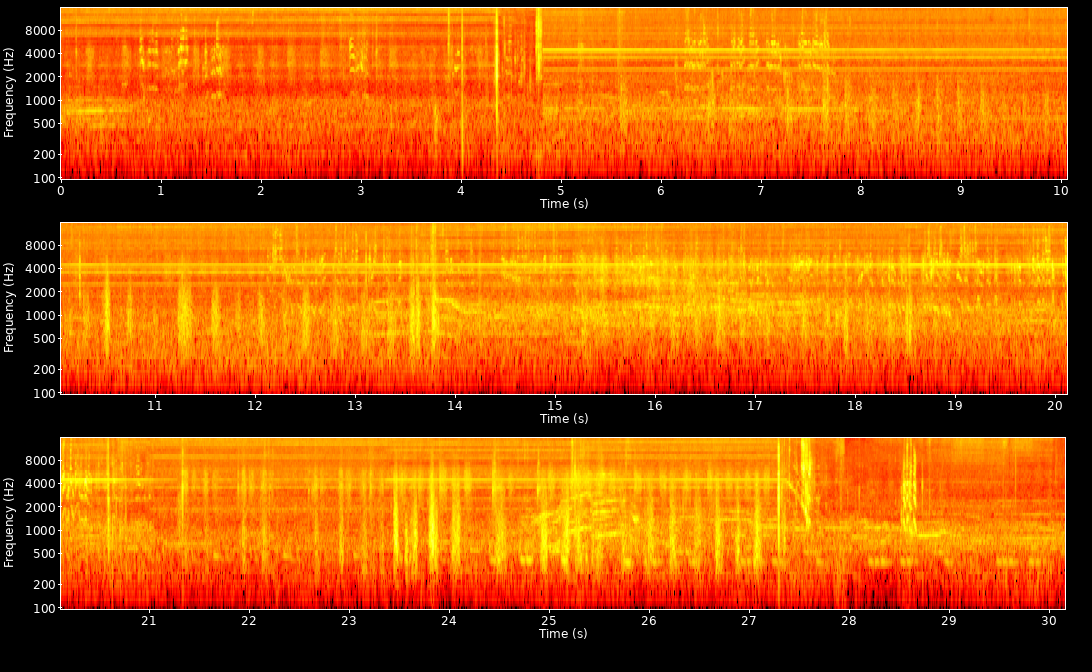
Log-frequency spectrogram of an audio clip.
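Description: Shielded metal arc (stick) welding on a steel pipe: the arc crackles steadily under a thin, steady high whine, struck about five seconds in, dipping briefly about two-thirds through, and broken off a few seconds before the end. This is the two-bead cap pass of a pipe weld test.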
